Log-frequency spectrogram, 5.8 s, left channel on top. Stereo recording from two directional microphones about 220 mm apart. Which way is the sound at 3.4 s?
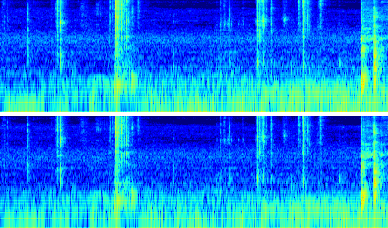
5° right (ahead or behind).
